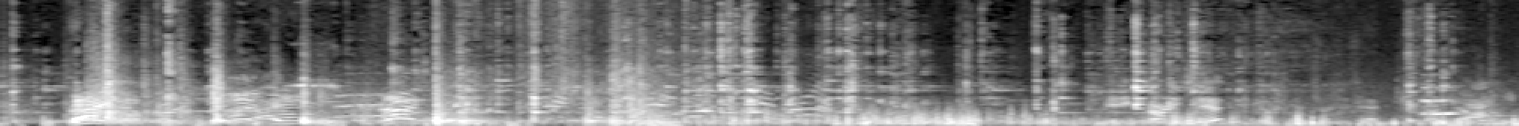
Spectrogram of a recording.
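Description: Voices yelling as a bull bucks out of the chute, with the cowbell on the bull rope clanking.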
